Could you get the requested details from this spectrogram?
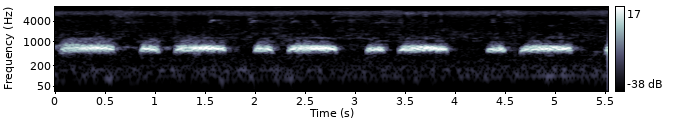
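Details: Spotted dove used for lure and tutor recordings, giving rhythmic muffled coos: a short note then a longer one, repeated in a steady pattern close to once a second.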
